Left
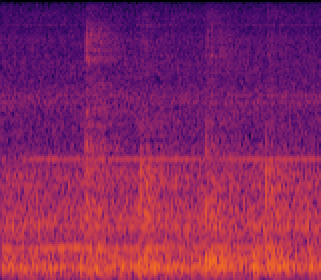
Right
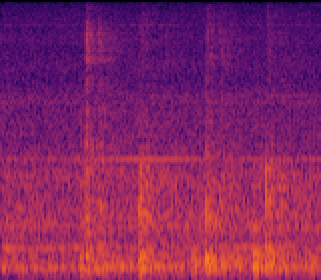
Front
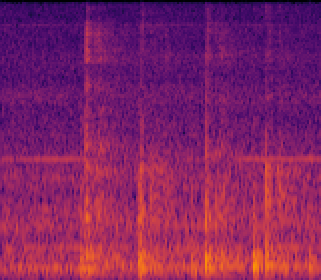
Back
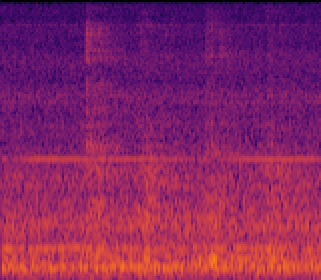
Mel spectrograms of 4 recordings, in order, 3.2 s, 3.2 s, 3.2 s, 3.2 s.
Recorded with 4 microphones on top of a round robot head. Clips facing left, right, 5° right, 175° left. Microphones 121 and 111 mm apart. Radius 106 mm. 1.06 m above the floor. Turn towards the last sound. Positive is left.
turn(degrees=-10)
